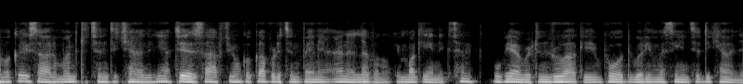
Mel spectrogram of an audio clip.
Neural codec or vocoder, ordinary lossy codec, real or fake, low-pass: codec, 16 kHz, 1.1 kbps, Voila-Tokenizer; none; fake; none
